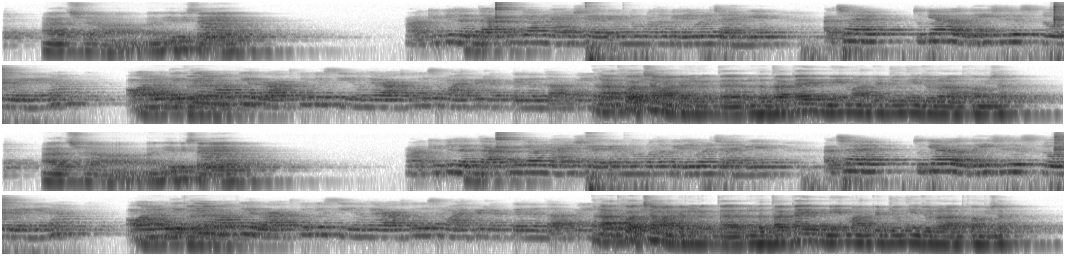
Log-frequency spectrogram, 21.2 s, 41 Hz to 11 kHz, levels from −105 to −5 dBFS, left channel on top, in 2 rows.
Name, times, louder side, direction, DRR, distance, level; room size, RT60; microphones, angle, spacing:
voice 1, 0.4-2.3 12.0-12.9 16.5-20.6, right 1 dB, 30° right, -2 dB, 0.5 m, -30 dB
voice 2, 1.9-2.3 4.0-7.7 8.2-8.8 9.1-11.3 11.8-17.4, right 1 dB, 10° left, -10 dB, 1.1 m, -33 dB
Fire, 4.8-5.2 5.8-6.6 6.9-7.3 8.0-11.3, left 3 dB, 90° left, 0.5 m, -43 dB
2.9 x 2.2 x 2.8 m, 1.4 s
head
